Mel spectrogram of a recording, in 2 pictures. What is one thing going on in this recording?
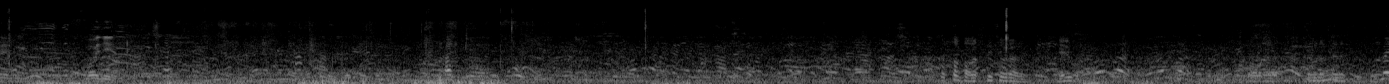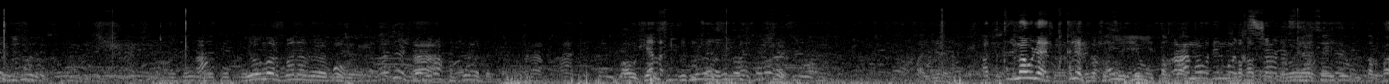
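Several men and women talk nearby outdoors.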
